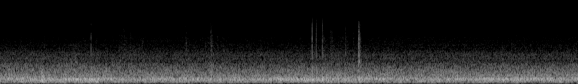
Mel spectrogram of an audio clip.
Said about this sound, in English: And there is just a train of cars behind me, probably also leaving various pre-order events and what have you.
